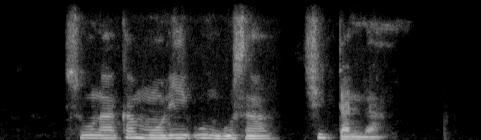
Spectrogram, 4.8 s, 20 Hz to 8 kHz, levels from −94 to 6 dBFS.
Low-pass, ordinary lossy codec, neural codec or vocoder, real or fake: 7.2 kHz; Opus, 24 kbps; none; real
